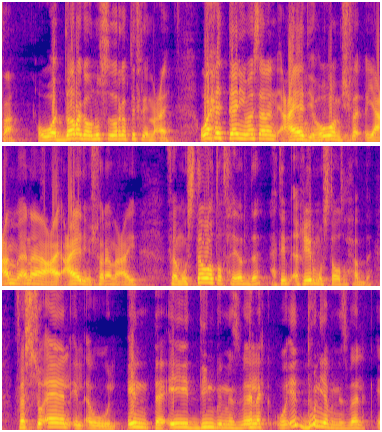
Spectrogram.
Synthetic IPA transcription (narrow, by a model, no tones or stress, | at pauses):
ʕa̰ | howːæd̪ːɑɾˤɑɡæwenosˤːd̪ɑˤɑɡæbet̪efɾeʔmaʕaː | waːħed̪̚t̪ænimæsælænʕaːd̪ihowːæmeʃfæjaʕamːiʔænæʕaʕaːd̪imeʃfæɾˤʔæmaʕaːjæ | fæmost̪æwæt̪ˤɑd̪ˤħejɑːt̪̚d̪æhæt̪ebʔæɣeːɾmost̪æwæt̪ˤɑt̪ħejɑːt̪̚d̪æ | fæsːoʔæːlelʔæwːælʔent̪æʔeːd̪ːiːmbenːes̬bælækweʔeːd̪ːonjæbenːes̬bælæk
